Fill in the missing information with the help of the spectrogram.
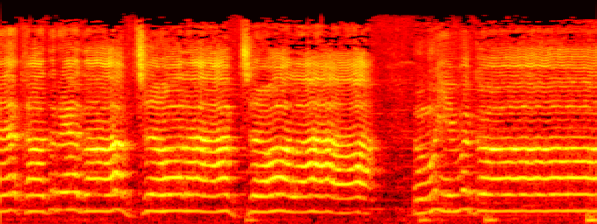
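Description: A man singing a folk song in long, wavering, ornamented phrases, with a short pause about four seconds in.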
